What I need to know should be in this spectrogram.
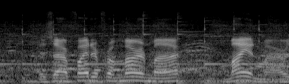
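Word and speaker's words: Myanmar: our fighter from marar Mayanmar is the way you pronounce that kma now if somebody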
